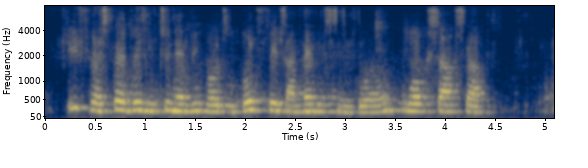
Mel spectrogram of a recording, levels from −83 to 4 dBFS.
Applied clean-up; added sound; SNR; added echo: neural separator model SepFormer DNS4.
